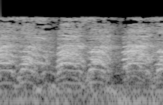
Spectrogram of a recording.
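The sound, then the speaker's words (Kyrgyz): Supporters in a courtroom shout "shame" together after a verdict, loud, rough crowd voices rising in repeated collective bursts with short dips between them. “Алардын жараянга келген тарапкерлери муну уят деген кыйкырык менен кабыл алышты.”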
